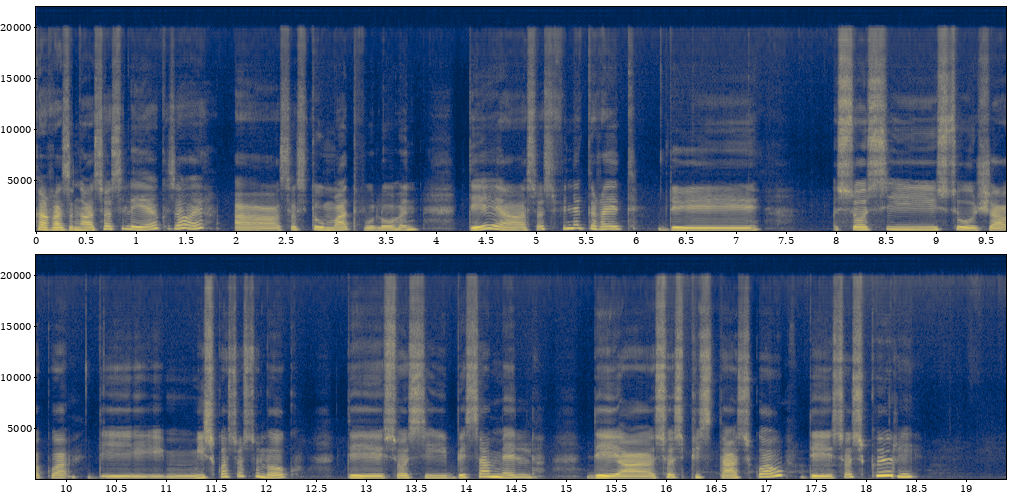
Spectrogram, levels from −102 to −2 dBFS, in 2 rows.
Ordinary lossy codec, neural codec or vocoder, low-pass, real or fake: none; vocoder, 44.1 kHz, 128 mel bands every 512 samples, BigVGAN v2; none; fake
